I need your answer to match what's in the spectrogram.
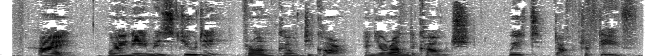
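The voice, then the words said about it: Lovely Irish accent. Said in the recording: “lovely accent reminds me of my trip to Ireland”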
